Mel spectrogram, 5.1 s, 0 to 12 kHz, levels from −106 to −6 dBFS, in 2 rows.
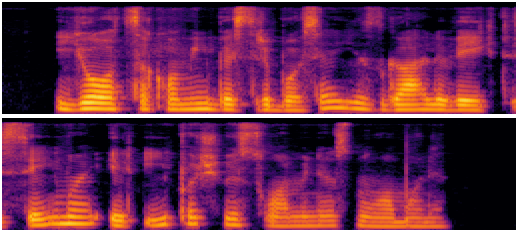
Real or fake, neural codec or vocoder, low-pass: real; none; 9.9 kHz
